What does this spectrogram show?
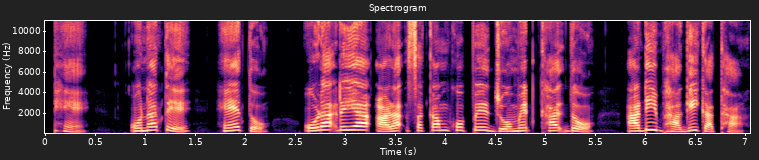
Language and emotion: Santali, neutral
